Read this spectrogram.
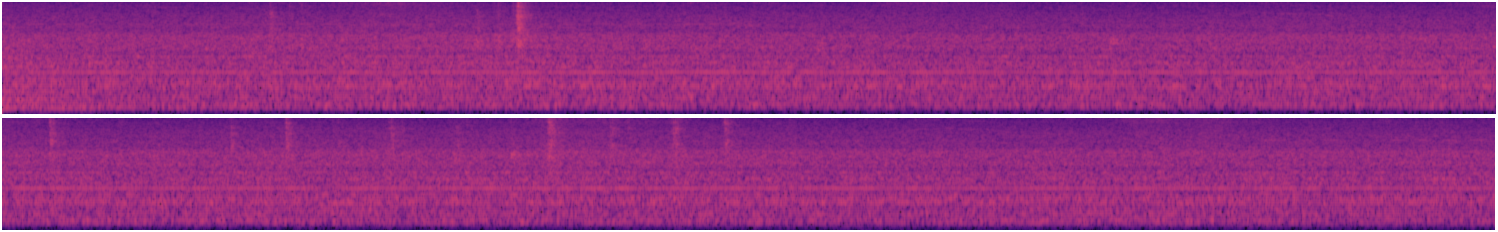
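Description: An electric guitar plays a steady, droning sound through an amplifier.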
